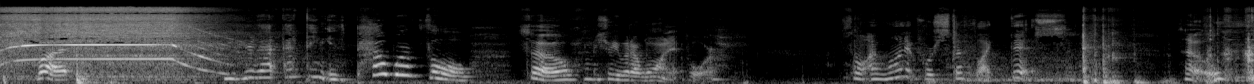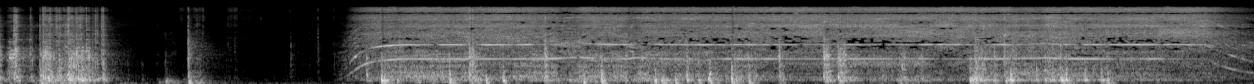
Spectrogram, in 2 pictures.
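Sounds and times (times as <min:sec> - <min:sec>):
handheld vacuum motor whining: 0:00.0 - 0:02.9, 0:15.9 - 0:25.0.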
